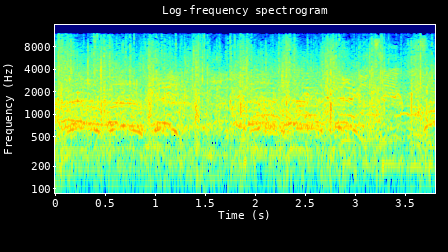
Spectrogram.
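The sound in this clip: A crowd of Ukrainians gathered outside parliament applauds and cheers during a presidential inauguration, reacting to the decision to dissolve parliament. The clapping and raised voices form a faint, steady roar throughout.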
